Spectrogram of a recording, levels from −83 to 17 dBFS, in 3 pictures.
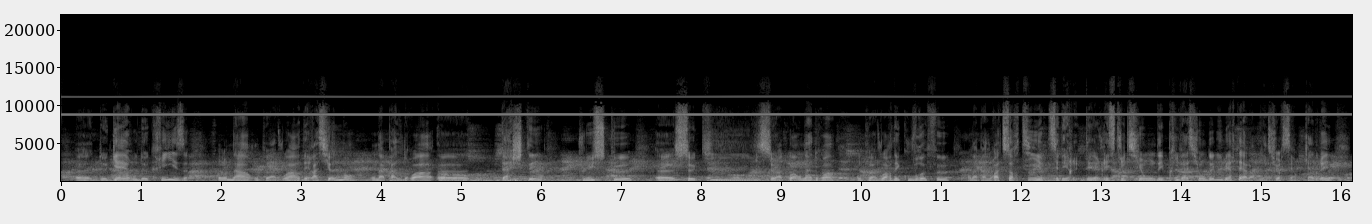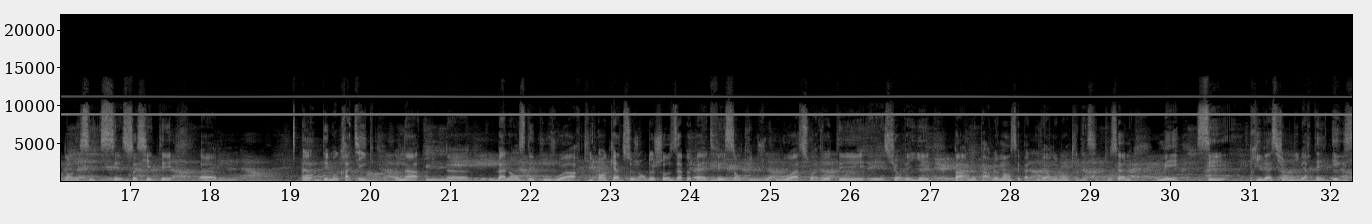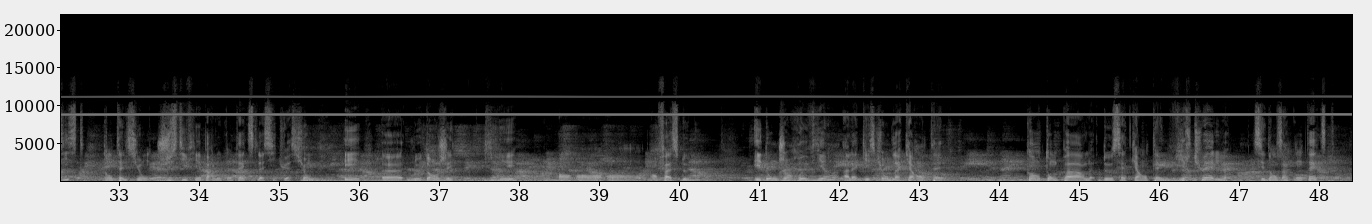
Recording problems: high-pitched whine; loud; throughout; 9 kHz, 9 dB below the speech
background chatter; loud; throughout; 4 voices, 6 dB below the speech

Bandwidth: 14 kHz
